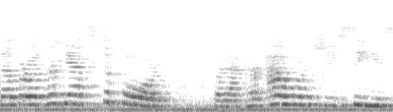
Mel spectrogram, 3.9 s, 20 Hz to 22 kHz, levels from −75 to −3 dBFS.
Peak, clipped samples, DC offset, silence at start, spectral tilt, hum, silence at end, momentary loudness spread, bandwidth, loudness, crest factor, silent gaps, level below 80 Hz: -22 dBFS; under 0.1%; under 0.1%; 0 s; -7.5 dB/octave; none; 0 s; 7 LU; 13 kHz; -37 LUFS; 14 dB; none; -54 dBFS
